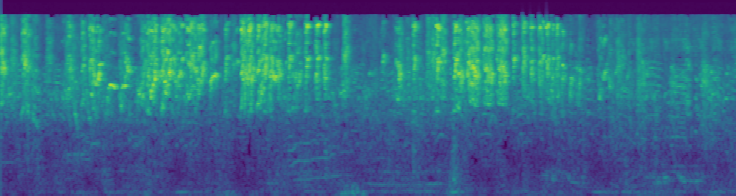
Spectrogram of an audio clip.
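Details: Zebra finches kept by a breeder in Sargodha, feeding on seeds; dense, rapid high-pitched chirps and ticks overlap almost continuously in busy bursts, with brief lulls, alongside faint low thuds and rustling.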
